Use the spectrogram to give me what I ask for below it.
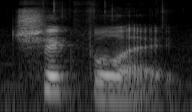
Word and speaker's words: Chick-fil-A: So Chick-fil-A, it used to be spelled like chic c h i k and then f i l a.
